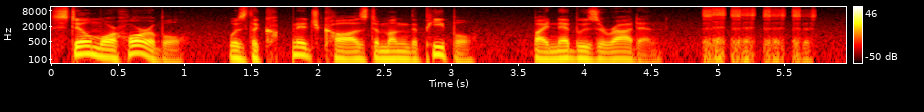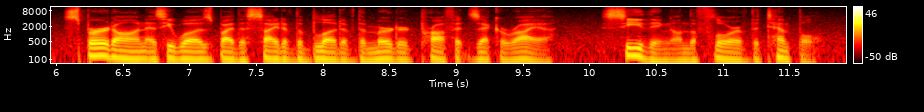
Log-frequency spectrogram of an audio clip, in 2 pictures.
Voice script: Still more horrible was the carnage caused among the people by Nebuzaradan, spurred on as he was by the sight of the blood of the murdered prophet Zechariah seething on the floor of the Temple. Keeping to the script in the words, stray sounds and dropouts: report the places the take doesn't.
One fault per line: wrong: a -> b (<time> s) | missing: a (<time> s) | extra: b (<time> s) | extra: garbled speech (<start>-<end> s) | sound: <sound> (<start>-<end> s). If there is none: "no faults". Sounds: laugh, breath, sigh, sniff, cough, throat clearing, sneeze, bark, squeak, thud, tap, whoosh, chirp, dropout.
sound: dropout (1.7-1.8 s)
sound: laugh (4.9-5.7 s)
